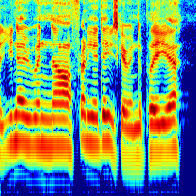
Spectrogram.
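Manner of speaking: put-on British accent. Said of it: "a man with a British accent".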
